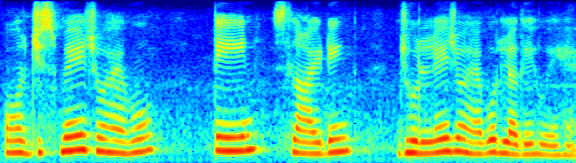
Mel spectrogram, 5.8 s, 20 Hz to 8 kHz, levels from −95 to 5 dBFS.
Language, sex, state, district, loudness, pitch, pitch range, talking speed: Hindi, female, Himachal Pradesh, Shimla, -14 LUFS, 225 Hz, 210-255 Hz, 145 wpm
